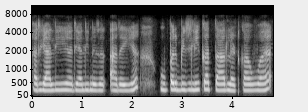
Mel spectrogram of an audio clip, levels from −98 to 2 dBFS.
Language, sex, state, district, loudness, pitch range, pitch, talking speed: Hindi, female, Jharkhand, Deoghar, -18 LUFS, 225-245 Hz, 230 Hz, 175 wpm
